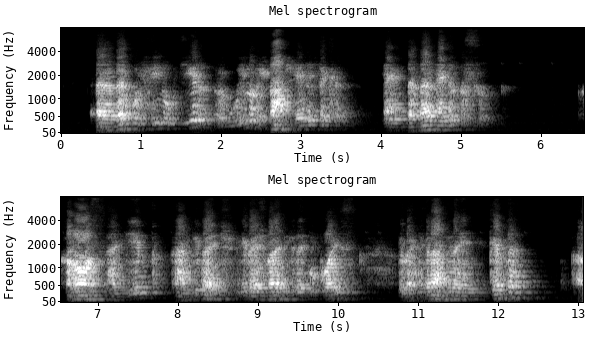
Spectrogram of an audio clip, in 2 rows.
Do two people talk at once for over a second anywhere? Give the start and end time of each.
none

